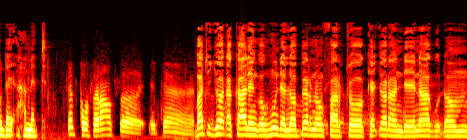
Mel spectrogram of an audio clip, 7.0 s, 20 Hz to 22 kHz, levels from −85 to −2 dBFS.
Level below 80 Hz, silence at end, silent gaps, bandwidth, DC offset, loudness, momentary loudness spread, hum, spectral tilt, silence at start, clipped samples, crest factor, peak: -52 dBFS; 0 s; none; 11.5 kHz; under 0.1%; -15 LUFS; 9 LU; none; -5.5 dB/octave; 0 s; under 0.1%; 14 dB; 0 dBFS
